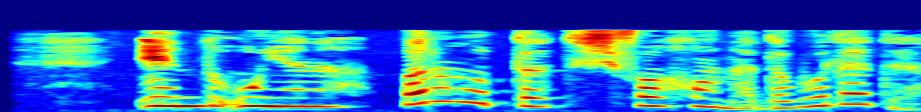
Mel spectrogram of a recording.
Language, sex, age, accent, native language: Uzbek, female, 19-29, Namangan, Uzbek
